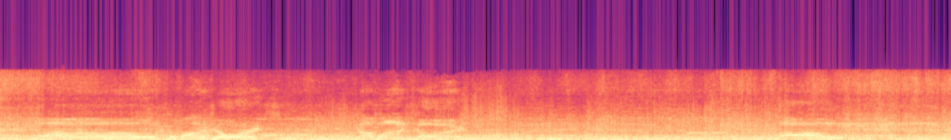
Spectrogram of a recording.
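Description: Two car engines roar loudly as the cars accelerate hard, their pitch climbing and dropping with each gear change.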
